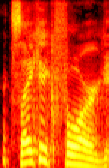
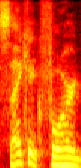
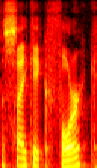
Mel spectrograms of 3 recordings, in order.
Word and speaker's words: Psychic Frog: I'm glad that you pronounced the G pretty well, because first time you said it was Psychic Fork, and I was like, I don't know what a Psychic Fork is, man.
